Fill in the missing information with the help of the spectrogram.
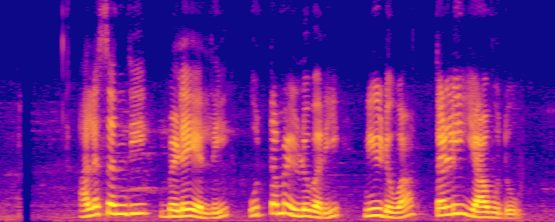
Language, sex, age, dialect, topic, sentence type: Kannada, female, 31-35, Mysore Kannada, agriculture, question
